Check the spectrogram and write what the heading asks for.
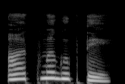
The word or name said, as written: ಆತ್ಮಗುಪ್ತೆ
